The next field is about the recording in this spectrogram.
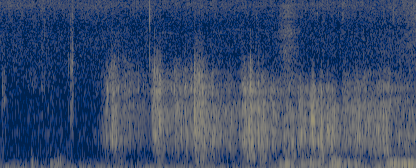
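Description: Deep thunder rumbles steadily for several seconds, swelling slightly toward the end, with soft crackling bursts layered over the low roar and a faint rain-like hiss; no one speaks.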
